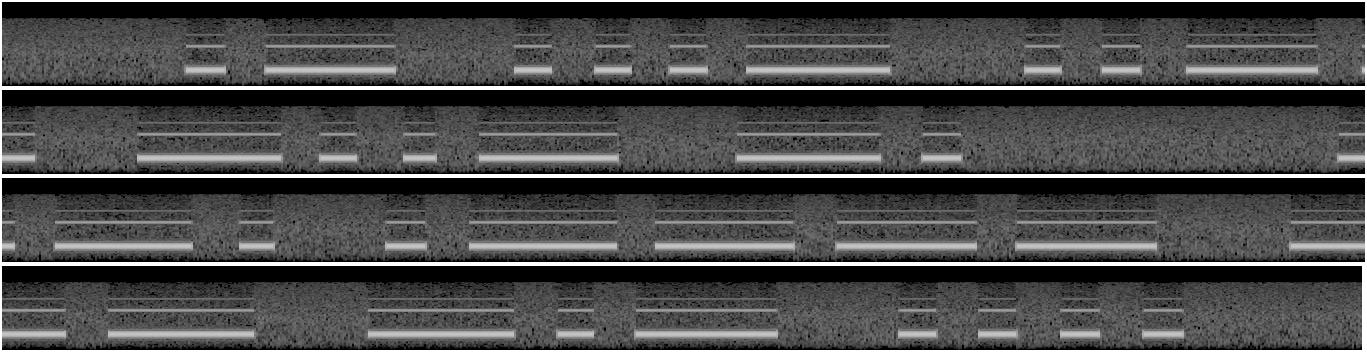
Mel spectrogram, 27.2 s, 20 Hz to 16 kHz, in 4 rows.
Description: Morse code, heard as a keyed tone, hand-sent with a straight key, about 6 wpm, 730 Hz. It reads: AVFXN R1MKH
